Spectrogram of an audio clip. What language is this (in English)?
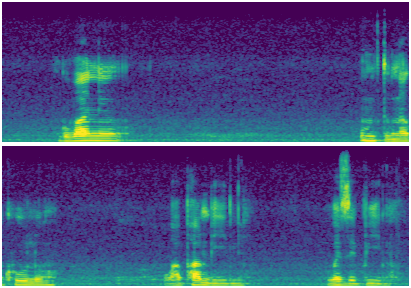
South Ndebele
